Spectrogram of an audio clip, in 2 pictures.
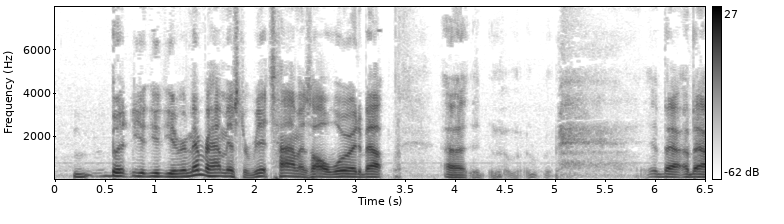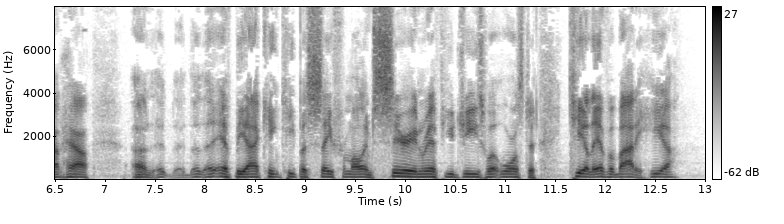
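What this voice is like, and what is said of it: Exaggerated rural Southern accent. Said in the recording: “wrong accent... Too much corn pone, too much corn pone.”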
